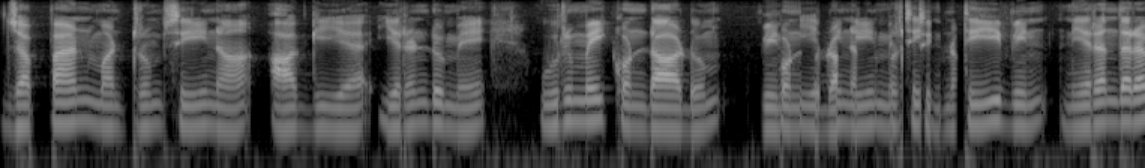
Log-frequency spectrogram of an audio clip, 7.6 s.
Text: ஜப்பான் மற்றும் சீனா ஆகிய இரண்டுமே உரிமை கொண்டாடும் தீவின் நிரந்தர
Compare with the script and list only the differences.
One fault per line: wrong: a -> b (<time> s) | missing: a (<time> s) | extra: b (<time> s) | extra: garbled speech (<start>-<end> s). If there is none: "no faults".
extra: garbled speech (5.1-6.4 s)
